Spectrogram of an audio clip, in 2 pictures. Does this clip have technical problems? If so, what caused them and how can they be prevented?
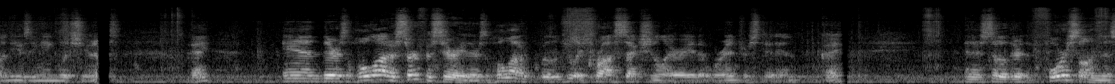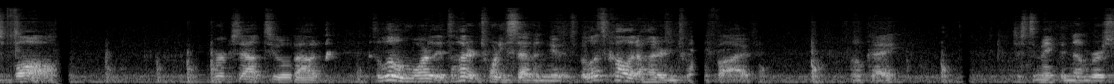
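Yes. Bursts of packet loss produce brief held, fading smears, some ending in silence, at 0.97, 8.41, 11.71, 13.15, 13.99, 18.07 and 20.77 s. Lost packets were concealed by stretching and fading earlier sound, skipping 60 or 120 ms each time. A larger jitter buffer plus redundancy or forward error correction on the link would prevent this.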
